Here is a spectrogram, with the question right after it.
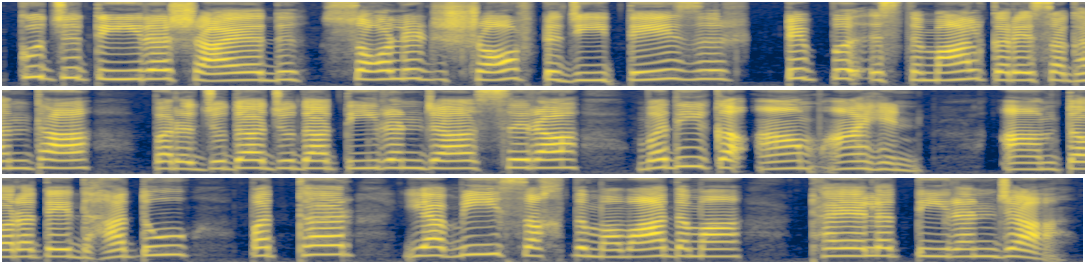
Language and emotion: Sindhi, neutral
